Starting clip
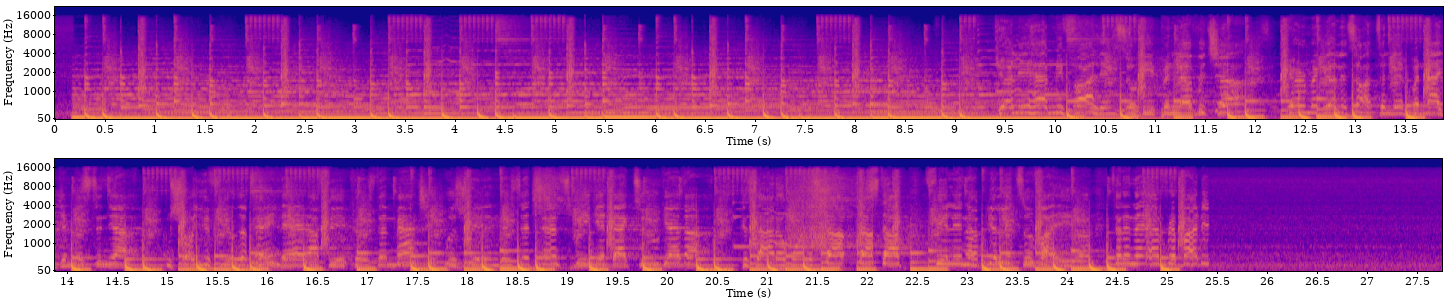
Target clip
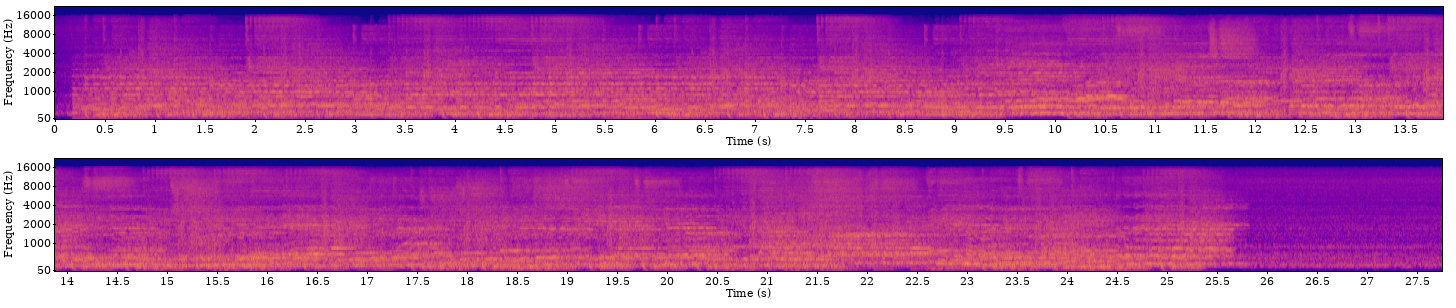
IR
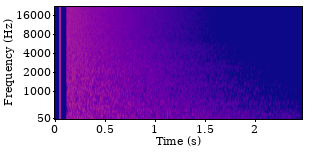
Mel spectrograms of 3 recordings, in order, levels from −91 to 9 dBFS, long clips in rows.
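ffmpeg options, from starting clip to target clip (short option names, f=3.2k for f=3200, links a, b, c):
-filter_complex "[0:a]highpass=f=200:w=0.5412,highpass=f=200:w=1.3066,alimiter=limit=-19.5dB:level=0:latency=1:release=311[a];[1:a]atrim=start_sample=2205,afade=t=out:st=0.41:d=0.01,atrim=end_sample=18522,asetrate=37926,aresample=44100[b];[a][b]afir=irnorm=-1:irlink=0"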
